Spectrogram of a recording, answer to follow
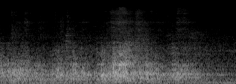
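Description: Rattling and scraping of metal as a forklift moves a welded steel arched frame. The noise starts suddenly and is loudest about a second in.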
